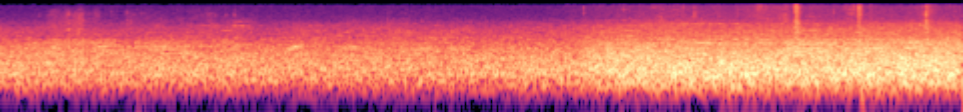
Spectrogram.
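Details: Rushing wind and surf noise that grows louder partway through, with no animal sounds.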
